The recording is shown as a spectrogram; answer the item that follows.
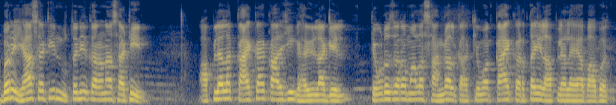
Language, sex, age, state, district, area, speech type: Marathi, male, 60+, Maharashtra, Nashik, urban, spontaneous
